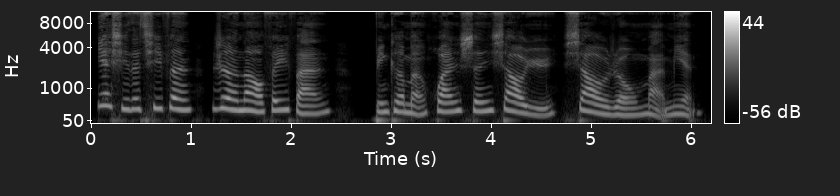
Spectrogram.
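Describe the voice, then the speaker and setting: A woman narrating a classical tale in a gentle, scripted podcast style. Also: a little high, expressive, dry recording, clean studio sound. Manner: slow, gentle storytelling. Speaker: podcast storyteller.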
